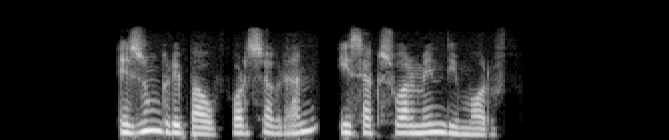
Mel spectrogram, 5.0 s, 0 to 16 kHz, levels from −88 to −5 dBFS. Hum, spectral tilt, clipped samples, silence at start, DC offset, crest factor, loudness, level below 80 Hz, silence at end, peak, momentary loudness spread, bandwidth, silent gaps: none; -6 dB/octave; under 0.1%; 0.9 s; under 0.1%; 18 dB; -19 LUFS; -58 dBFS; 1.3 s; -2 dBFS; 6 LU; 7.6 kHz; 2.40-2.52 s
